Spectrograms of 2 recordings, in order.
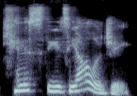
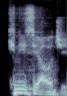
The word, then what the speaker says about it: kinesiology: you were in the classroom you majored in kinesthesiology is that right Kinesiology yeah how do you pronounce it Kinesiology Kinesiology did you no I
